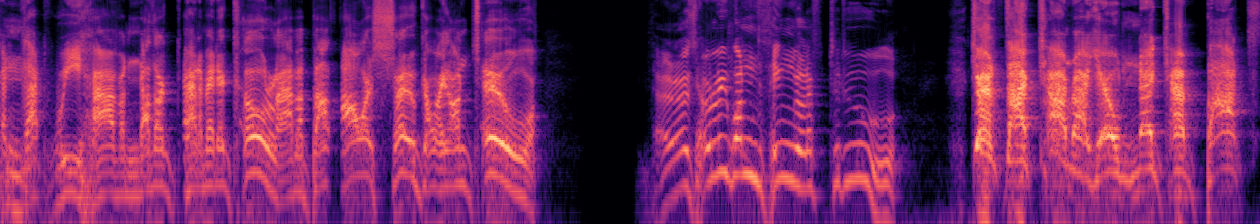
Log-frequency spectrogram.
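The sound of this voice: A raspy, cartoonish character voice moves at a fairly slow pace. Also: man, high pitch for a man.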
